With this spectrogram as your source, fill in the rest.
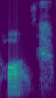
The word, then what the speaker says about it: Kaws: And I was like, if you say it without knowing how it's spelled Kaws, but if you say it, it says cause.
